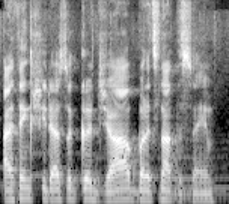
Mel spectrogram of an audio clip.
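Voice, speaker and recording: Casual male podcaster, mid-range voice, animated griper, faint music behind him. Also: medium pitch, a little fast. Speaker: podcast guest.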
